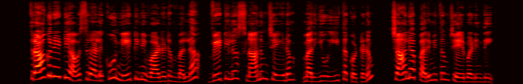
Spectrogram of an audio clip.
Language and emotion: Telugu, neutral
